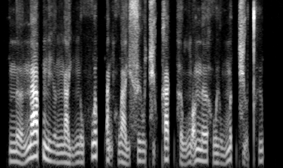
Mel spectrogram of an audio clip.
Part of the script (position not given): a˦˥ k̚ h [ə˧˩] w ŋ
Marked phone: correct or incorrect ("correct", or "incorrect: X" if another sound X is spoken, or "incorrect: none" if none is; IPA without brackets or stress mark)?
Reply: correct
